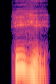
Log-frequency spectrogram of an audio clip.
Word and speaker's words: Hei: Hei, pronounced the same as he.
